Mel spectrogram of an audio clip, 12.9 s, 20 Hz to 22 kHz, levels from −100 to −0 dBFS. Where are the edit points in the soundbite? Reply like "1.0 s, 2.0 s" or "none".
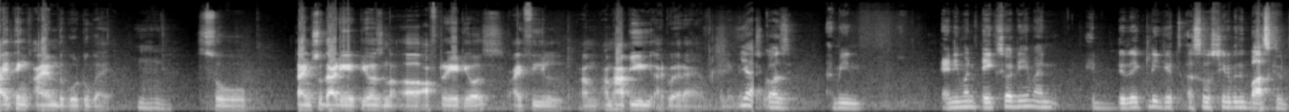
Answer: none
